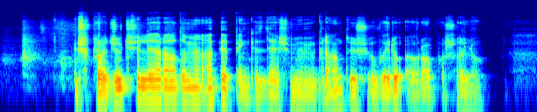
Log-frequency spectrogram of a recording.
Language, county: Lithuanian, Utena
